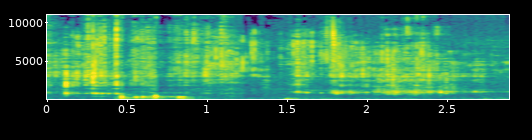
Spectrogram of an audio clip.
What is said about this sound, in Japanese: ではね、早速今週のおビール、えー、ホップワークスさんのロボットパンダ、ヘイジ IPA。あ、いい音してますね。はい。もう皆さんごめんなさい。手弱で。あ、いい、いいやつですね、これ。はい、また金曜日のね、えー、朝からこう、ビールの音をね。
